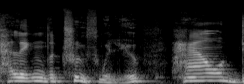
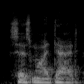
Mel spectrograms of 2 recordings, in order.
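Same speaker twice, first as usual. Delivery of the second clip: normal talking voice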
